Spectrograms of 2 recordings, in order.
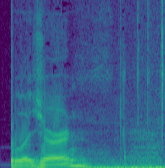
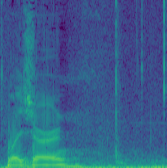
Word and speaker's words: Lejeune: of the Man known as the greatest leatherneck lour lour and lour for Patrick Brent there is no other way to pronounce it but he admits it's tough to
